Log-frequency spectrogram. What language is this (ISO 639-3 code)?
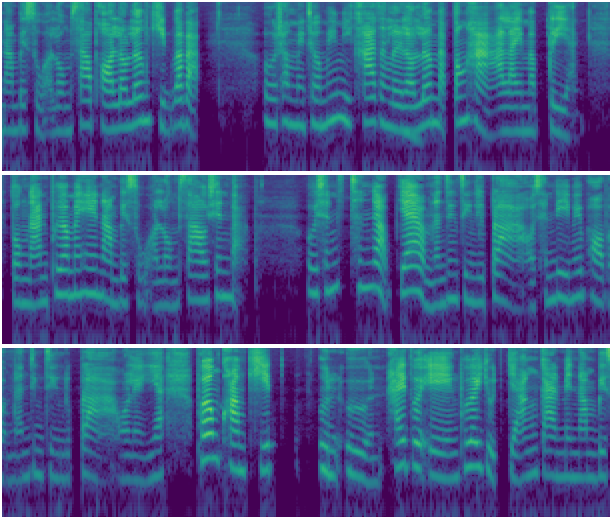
tha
